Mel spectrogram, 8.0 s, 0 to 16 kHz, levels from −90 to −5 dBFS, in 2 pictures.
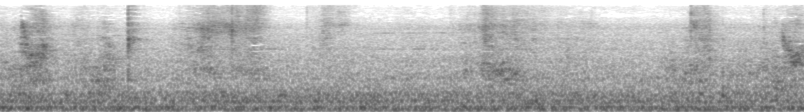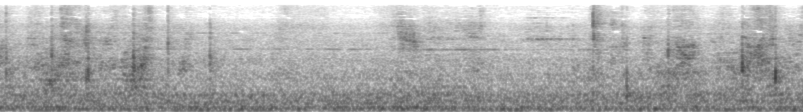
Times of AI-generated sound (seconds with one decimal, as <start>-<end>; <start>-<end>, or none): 2.1-3.3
